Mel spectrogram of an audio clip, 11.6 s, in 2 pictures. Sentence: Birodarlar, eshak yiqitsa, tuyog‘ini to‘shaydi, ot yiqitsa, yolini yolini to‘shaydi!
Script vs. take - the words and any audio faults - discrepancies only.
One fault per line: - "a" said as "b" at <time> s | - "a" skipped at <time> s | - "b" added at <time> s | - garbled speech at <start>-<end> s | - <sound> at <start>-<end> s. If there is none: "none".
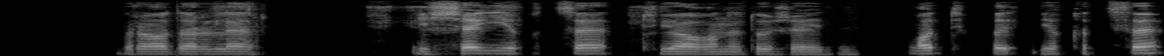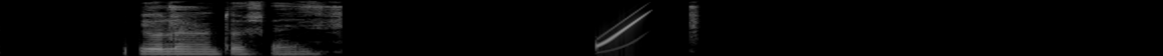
- "yolini" skipped at 6.9 s
- chirp at 8.8-9.1 s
